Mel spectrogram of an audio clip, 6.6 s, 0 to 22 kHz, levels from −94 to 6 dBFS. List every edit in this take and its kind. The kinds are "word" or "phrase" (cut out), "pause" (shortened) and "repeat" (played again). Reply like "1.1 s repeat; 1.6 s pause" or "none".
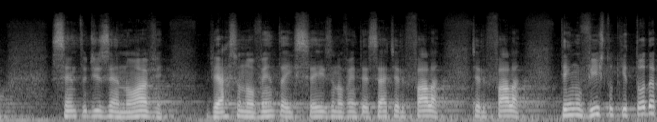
4.7 s repeat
